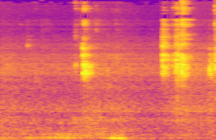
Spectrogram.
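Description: Mostly quiet, with a few faint short clicks, one a little under a second in and a quick cluster near the end.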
